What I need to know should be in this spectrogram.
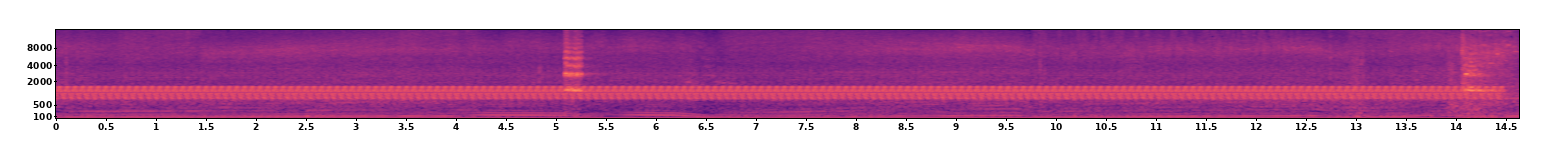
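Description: A police siren wails steadily and rapidly.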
